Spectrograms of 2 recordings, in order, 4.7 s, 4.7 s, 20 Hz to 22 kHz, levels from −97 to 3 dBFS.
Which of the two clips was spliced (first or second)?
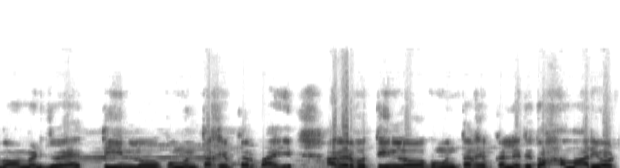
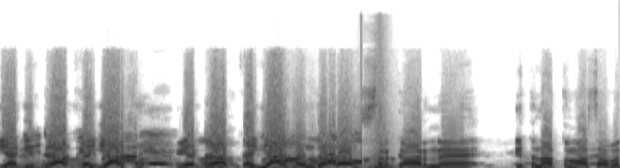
second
